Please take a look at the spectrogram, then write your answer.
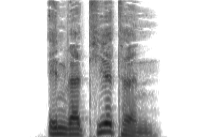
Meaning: inflection of invertiert: 1. strong genitive masculine/neuter singular 2. weak/mixed genitive/dative all-gender singular 3. strong/weak/mixed accusative masculine singular 4. strong dative plural
- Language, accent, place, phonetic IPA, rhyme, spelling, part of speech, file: German, Germany, Berlin, [ɪnvɛʁˈtiːɐ̯tn̩], -iːɐ̯tn̩, invertierten, adjective / verb, De-invertierten.ogg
